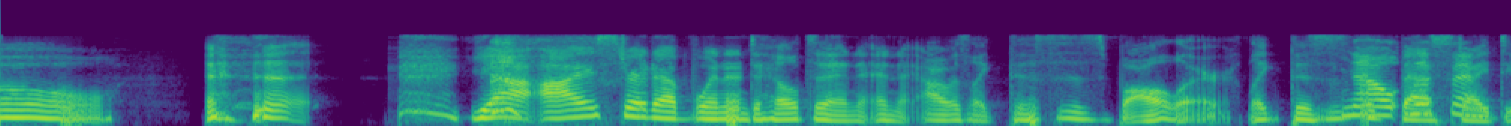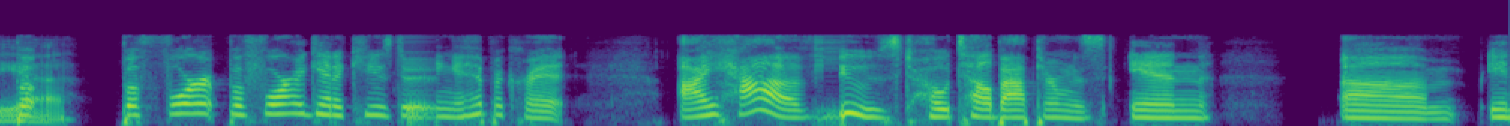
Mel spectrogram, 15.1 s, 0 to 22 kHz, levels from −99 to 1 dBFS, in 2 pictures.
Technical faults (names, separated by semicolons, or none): Bluetooth LC3 compression; lost LE Audio frames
